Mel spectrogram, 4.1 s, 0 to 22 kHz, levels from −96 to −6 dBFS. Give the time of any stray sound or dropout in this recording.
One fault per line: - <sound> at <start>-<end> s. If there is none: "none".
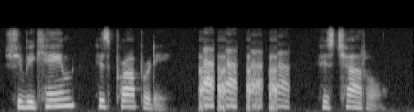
- laugh at 2.0-2.9 s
